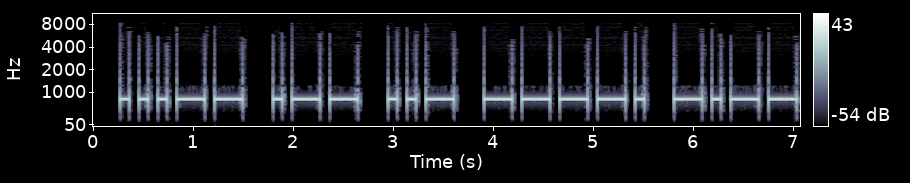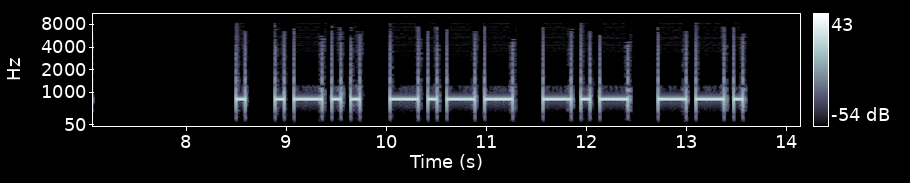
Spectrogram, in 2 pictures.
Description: Morse code, heard as a keyed tone, about 13 wpm, 800 Hz. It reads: 3WU9Y ELYKG
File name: LEZIONI / 8 YJ45 / 8 Y 12wpm 2228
